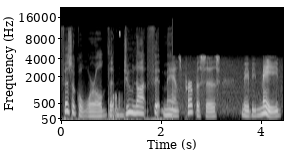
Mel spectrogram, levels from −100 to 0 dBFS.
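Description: From 0.96 to 1.28 s the speech is overlaid with bubbling, squelchy chirps, like mud boiling under the programme. This is DAB burbling: bit errors slipped past error correction into the MP2 data, so corrupted samples put blips of noise in individual sub-bands and corrupted scale factors made sub-bands jump in level frame by frame.

At 2.23 s the sound turns dull and boxy with no gap, stays that way to the end, and nothing remains above 4.2 kHz. A new background hiss sits about 30 dB below the speech, while loudness stays roughly unchanged. The likely cause is the input switched to a poorer device mid-recording.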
